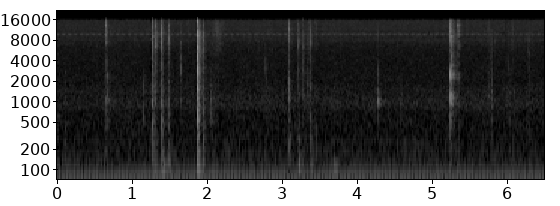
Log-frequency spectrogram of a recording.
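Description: Scattered clicks of a computer keyboard and mouse, about a dozen irregular taps, with a louder one near two seconds in and another just after five seconds, over a faint steady hum.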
